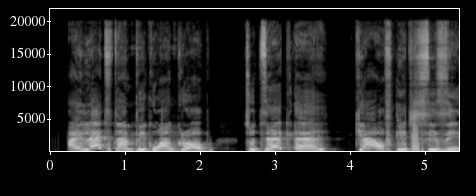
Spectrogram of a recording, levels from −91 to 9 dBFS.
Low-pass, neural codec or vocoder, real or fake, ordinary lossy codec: none; none; real; none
